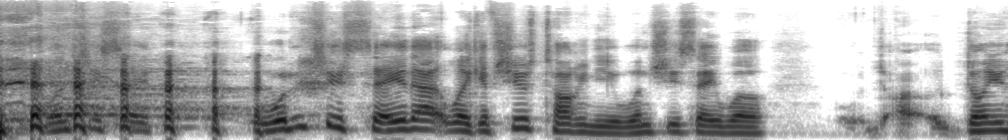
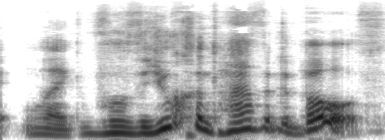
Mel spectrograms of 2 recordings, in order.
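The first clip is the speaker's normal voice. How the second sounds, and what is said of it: Weak Esther Perel accent impression. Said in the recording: “That's not her accent at all.”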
